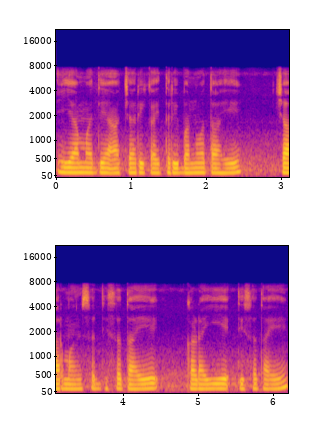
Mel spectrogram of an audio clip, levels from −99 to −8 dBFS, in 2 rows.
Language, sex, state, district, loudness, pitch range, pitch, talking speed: Marathi, male, Maharashtra, Aurangabad, -21 LUFS, 125-130 Hz, 125 Hz, 125 wpm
